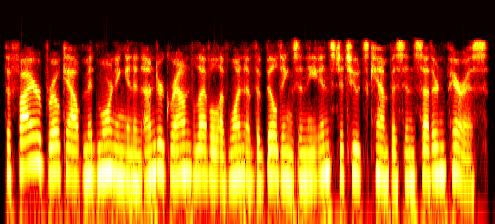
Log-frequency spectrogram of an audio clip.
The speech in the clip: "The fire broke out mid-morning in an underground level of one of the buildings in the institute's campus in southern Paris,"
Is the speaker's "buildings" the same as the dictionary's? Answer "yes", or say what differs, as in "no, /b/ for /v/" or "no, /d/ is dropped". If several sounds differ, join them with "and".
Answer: yes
